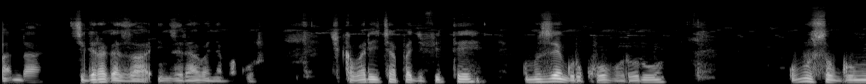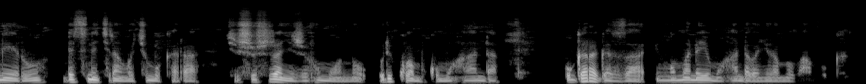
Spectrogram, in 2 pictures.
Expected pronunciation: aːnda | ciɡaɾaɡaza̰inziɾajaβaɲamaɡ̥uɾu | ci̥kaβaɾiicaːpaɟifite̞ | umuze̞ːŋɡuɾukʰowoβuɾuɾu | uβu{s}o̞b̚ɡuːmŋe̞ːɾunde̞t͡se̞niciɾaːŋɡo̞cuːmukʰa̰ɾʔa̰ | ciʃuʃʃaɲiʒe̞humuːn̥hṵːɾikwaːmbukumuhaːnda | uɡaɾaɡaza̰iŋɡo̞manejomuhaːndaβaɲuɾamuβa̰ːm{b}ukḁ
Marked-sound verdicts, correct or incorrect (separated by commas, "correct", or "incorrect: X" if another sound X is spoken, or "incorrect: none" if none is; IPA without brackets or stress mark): correct, correct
